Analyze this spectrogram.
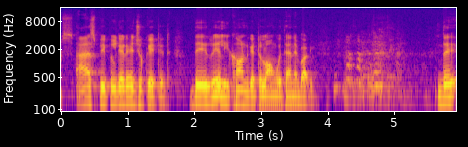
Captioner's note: laughter; 笑聲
